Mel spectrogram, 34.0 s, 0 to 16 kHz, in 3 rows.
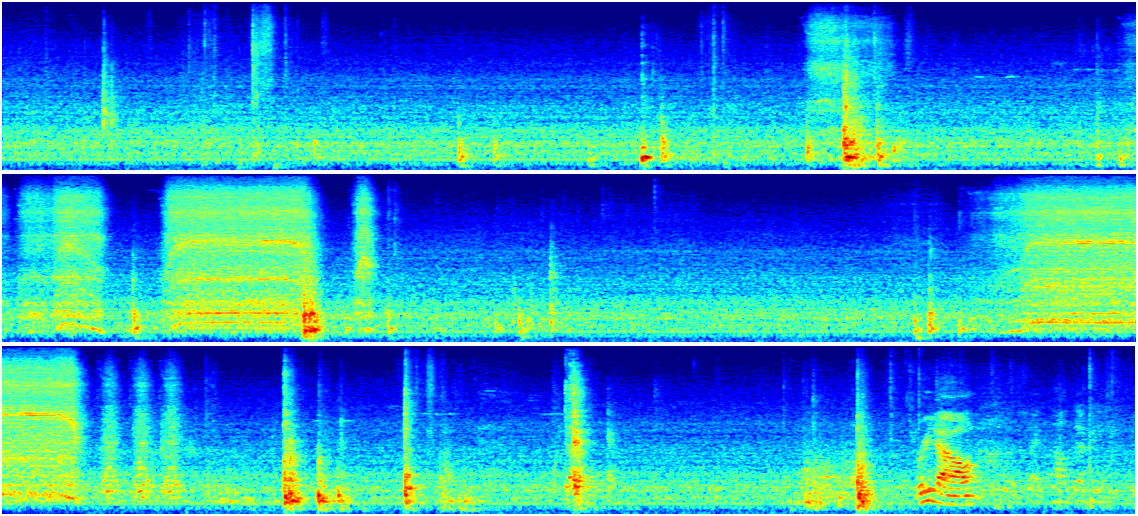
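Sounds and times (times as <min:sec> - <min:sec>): cordless drill whirring: 0:08.1 - 0:08.7, 0:11.2 - 0:15.2, 0:21.1 - 0:24.5.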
